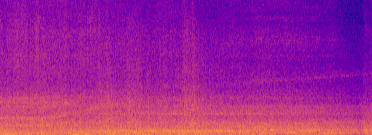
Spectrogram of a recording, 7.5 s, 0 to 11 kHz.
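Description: Tokyu 5050-series electric train accelerating away from the platform: the whine of its Hitachi IGBT VVVF inverter and open four-pole induction motors over wheel and rail noise, with a tone that rises through the middle. The sound fades as the rear of the train draws away, with one sharp knock near the end.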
